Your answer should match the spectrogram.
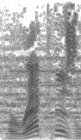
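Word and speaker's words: Mracna: So it's pronounced Maracna, but it's spelled M-R-A-C-N-A. 2-1. Outside, 3-1. So no vowel needed on the front end.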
